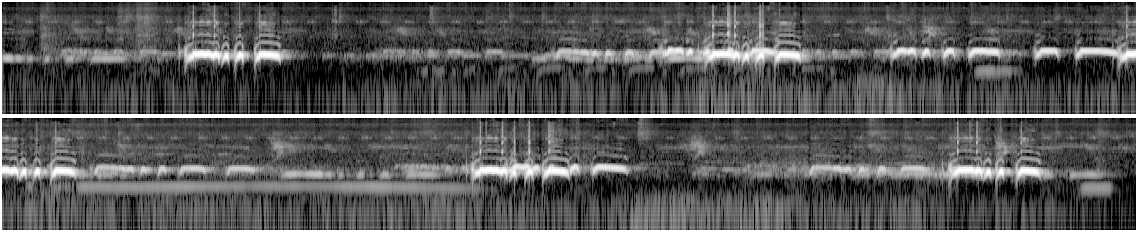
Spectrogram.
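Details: Zebra dove, local type with a loud voice, serving as a lure to get other doves singing. Rapid rolling coo bursts roughly every two seconds mixed with near-continuous softer cooing from other doves and a low steady tone.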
